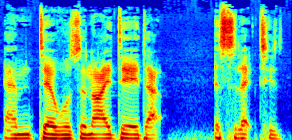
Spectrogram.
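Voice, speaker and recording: Low-voiced man, reflective and measured. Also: completely flat delivery, dry recording. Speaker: social worker, podcast co-host. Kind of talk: casual chat.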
